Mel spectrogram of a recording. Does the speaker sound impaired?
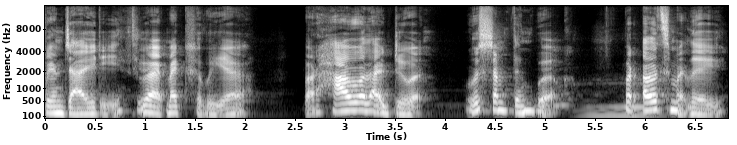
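Yes: profound hearing loss; deaf accent, speech sounds like a perpetual cold, listeners may need repetition to understand.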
